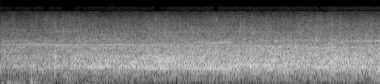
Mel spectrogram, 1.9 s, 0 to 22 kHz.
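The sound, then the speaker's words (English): A tennis crowd at Roland Garros cheers and applauds at match point, with Nadal leading Thiem 5-1 in the fourth set, in a steady, loud roar of clapping and voices that holds unbroken for a couple of seconds, with no single speaker standing out. “Listen to that crowd.”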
